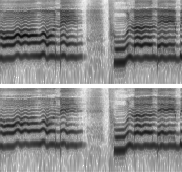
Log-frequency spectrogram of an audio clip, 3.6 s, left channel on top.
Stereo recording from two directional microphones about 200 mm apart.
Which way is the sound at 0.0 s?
20° left (ahead or behind).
